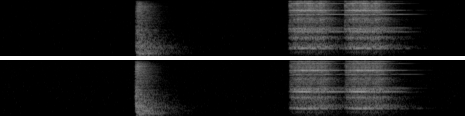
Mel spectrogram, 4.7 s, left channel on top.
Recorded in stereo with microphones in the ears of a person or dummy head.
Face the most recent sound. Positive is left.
turn(degrees=60)  # may be behind; listen again after turning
